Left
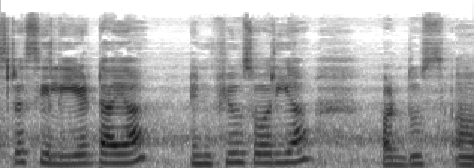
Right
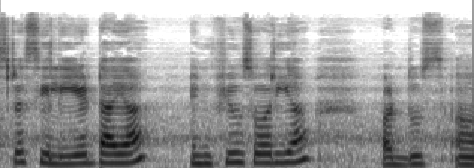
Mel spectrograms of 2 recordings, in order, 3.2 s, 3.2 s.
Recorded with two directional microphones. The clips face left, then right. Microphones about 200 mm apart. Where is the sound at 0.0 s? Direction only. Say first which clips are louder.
Right 5 dB; 50° right (ahead or behind).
